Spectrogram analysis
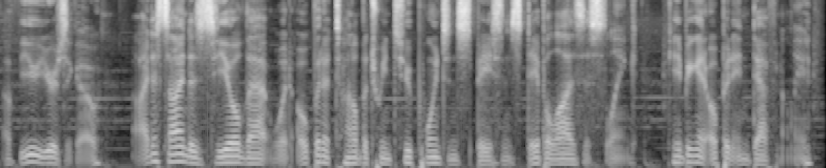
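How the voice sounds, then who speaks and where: A man voicing a confident young male ninja war leader in a fan-fiction story, explaining in a measured, assured way over music. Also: low voice, very animated, creaky, darkish tone, full character voice. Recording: music behind the voice.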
